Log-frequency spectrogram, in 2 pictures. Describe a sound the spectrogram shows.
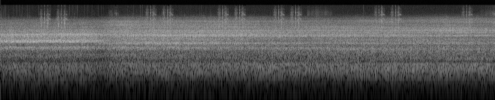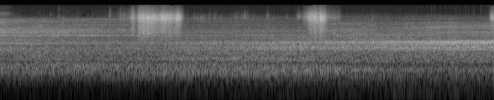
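A twin-engine jet airliner taxis past with its engines whining at low power.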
